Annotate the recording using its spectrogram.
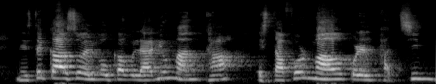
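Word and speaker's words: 많다: Es la niet, se omite la hiet, entonces suena manta.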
